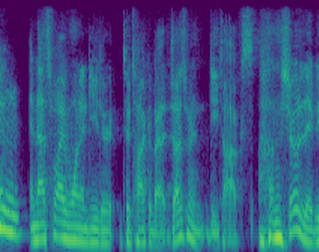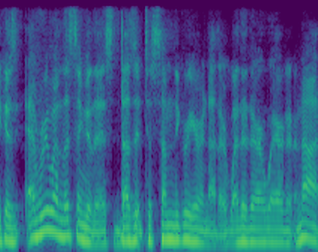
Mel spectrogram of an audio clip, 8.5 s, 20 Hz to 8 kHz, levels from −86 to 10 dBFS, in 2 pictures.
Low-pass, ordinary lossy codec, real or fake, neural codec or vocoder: 7.2 kHz; AAC, 48 kbps; fake; codec, 16 kHz, 1.1 kbps, Voila-Tokenizer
